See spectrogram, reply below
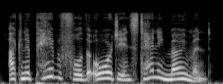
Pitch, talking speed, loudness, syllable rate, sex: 250 Hz, 240 wpm, -15 LUFS, 8.3 syllables/s, female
